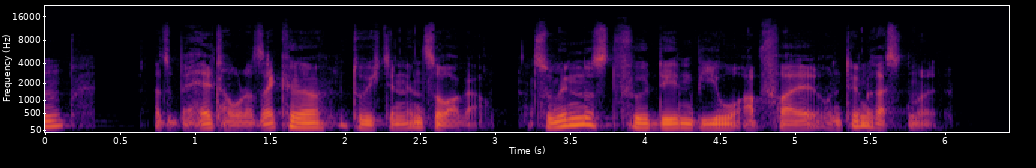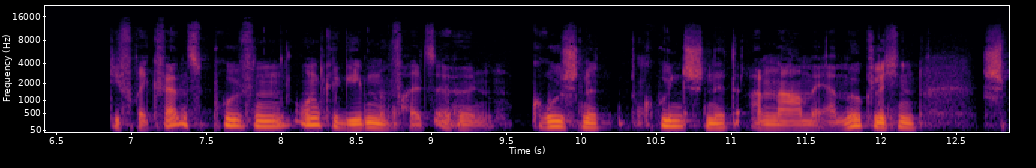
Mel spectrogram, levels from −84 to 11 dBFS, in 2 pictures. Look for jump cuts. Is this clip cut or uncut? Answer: uncut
